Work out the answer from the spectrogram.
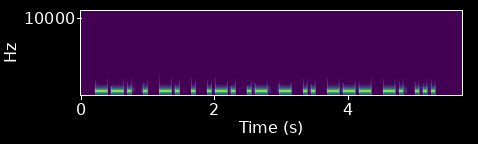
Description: Morse code, heard as a keyed tone, about 20 wpm, 600 Hz. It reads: GENERATIONS
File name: cw-books / winnie-the-pooh / winnie-20wpm-page-0120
